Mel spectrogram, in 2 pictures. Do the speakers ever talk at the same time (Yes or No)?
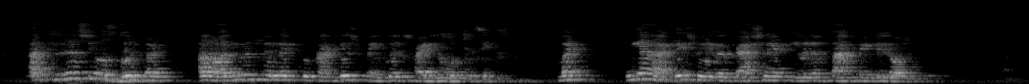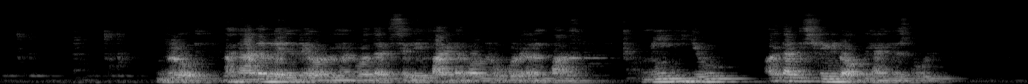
No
